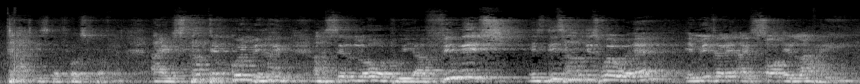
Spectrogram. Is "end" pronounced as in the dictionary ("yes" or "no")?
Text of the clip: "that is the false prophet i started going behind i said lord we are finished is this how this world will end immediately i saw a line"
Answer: no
